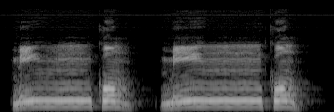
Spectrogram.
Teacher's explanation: النون في منكم نون ساكنة أتى بعد حرف الكاف، والكاف من حروف الإخفاء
